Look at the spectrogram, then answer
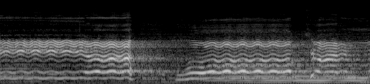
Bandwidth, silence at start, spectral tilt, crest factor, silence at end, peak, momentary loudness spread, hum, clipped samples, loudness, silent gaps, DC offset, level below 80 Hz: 13 kHz; 0 s; -4 dB/octave; 16 dB; 0 s; -4 dBFS; 11 LU; none; under 0.1%; -19 LUFS; none; under 0.1%; -58 dBFS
